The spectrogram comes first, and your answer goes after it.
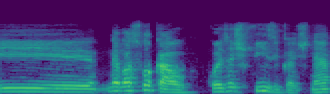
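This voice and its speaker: A man talks very slowly, his fairly high pitch showing ordinary pitch variation. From Rio de Janeiro, Brazil. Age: 30s. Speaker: paid traffic manager. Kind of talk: casual interview. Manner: halting, many repetitions.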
